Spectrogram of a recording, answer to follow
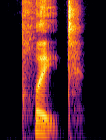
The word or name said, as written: plait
